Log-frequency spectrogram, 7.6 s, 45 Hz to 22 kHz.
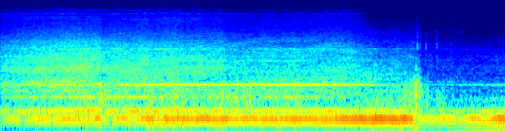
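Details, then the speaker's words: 1991 Toyota Supra Mk3 7M-GE non-turbo after alternator replacement: smooth, even idle with steady low hum, belt tight, no squeal or chirp from belt or alternator; engine running normally. "And here's the ending result. No squeaking. Engine running perfectly."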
